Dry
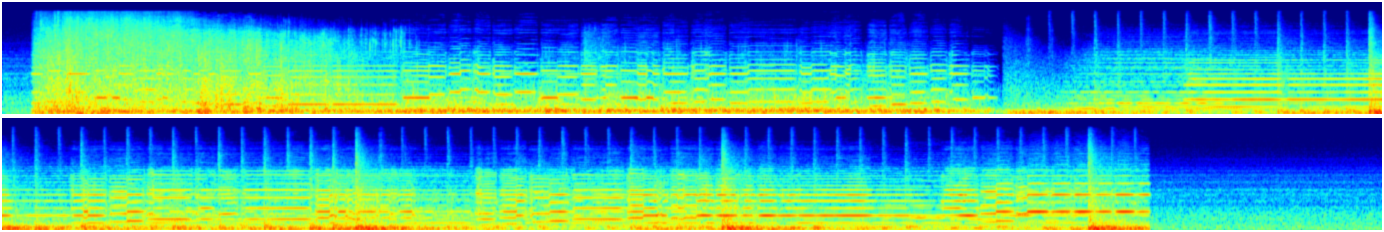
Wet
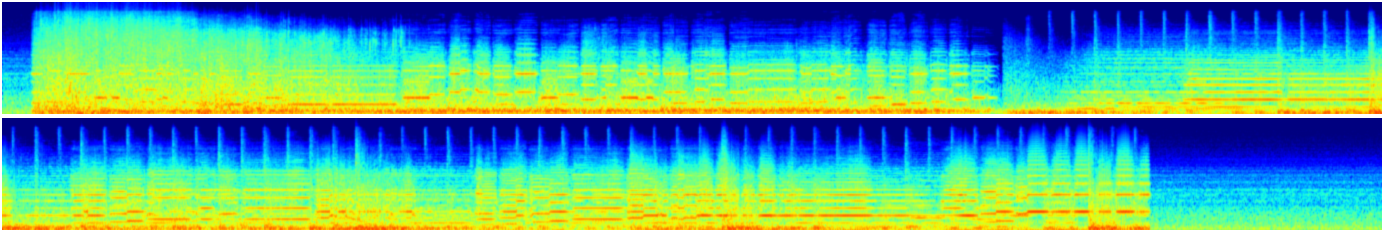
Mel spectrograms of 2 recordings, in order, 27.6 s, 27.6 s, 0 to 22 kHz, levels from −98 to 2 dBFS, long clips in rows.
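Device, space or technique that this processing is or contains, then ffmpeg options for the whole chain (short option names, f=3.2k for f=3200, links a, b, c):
valve amplifier with mains hum: -filter_complex "[0:a]aeval=exprs='(tanh(7.94*val(0)+0.35)-tanh(0.35))/7.94':c=same,aeval=exprs='val(0)+0.00501*(sin(2*PI*60*n/s)+sin(2*PI*2*60*n/s)/2+sin(2*PI*3*60*n/s)/3+sin(2*PI*4*60*n/s)/4+sin(2*PI*5*60*n/s)/5)':c=same,asettb=1/sr,asplit=3[a][b][c];[a]atrim=end=12.324[d];[b]atrim=start=12.32:end=13.4,asetpts=PTS-STARTPTS,afade=t=in:d=0.004:c=qsin,afade=t=out:st=1.076:d=0.004:c=qsin,asplit=2[e][f];[f]adelay=14,volume=-6dB[g];[e][g]amix=inputs=2:normalize=0,atrim=end_sample=47628[h];[c]atrim=start=13.396[i];[d][h]acrossfade=d=0.004:c1=hsin:c2=qsin[j];[j][i]acrossfade=d=0.004:c1=qsin:c2=hsin,volume=5dB"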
